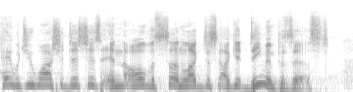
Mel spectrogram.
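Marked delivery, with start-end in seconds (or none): 0.0-1.0 acted, super sweet, sugary tone. Retelling being asked to wash the dishes, imitating Chrissy's sweetest tone. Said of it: "sweetest tone ever".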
